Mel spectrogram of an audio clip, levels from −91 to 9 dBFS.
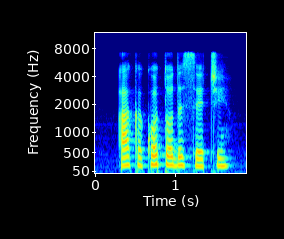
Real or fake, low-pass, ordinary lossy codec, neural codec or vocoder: real; 7.2 kHz; MP3, 96 kbps; none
